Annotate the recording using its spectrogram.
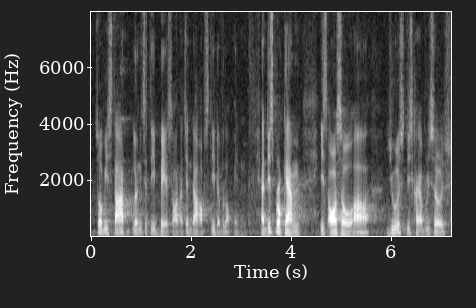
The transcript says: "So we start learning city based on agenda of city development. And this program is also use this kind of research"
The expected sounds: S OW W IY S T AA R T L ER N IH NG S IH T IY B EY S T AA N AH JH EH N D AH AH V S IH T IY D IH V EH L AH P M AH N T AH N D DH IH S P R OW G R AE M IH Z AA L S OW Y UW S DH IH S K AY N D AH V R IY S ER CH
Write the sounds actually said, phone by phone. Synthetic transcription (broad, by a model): S OW W IY S T AA T L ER N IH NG S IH T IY B EY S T AA N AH JH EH N D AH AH F S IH T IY D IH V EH L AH P M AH N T AH N D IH S P R OW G R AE M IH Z AA L S OW Y UW S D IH S K AY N AH F R IY S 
